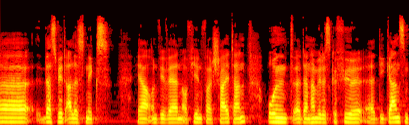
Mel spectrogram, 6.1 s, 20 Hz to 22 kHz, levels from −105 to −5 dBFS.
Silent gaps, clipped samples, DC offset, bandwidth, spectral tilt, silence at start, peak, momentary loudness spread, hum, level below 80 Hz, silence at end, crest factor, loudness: none; under 0.1%; under 0.1%; 13 kHz; -5 dB/octave; 0 s; -12 dBFS; 7 LU; none; -68 dBFS; 0 s; 18 dB; -30 LUFS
